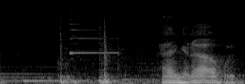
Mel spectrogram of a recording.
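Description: Strings of a baritone five-string lojo ringing faintly and fading after being played, with a brief high tone and a light click about a second in.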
